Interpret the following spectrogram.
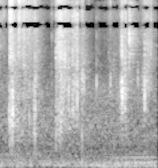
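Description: A few soft footsteps over a low, steady background rumble.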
